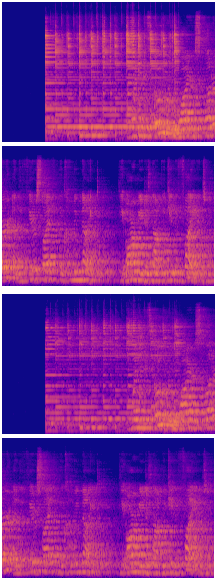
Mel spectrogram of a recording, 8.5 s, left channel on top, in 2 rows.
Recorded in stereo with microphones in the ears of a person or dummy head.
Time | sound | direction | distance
0.9 | a guitar | 70° left (ahead or behind) | 0.8 m
2.6 | a woman speaking | 60° left (ahead or behind) | 6.5 m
